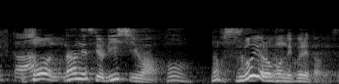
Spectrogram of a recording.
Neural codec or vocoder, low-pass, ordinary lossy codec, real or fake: none; 5.4 kHz; none; real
